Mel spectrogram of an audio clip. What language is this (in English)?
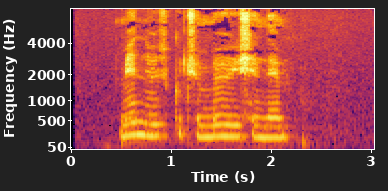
Kyrgyz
